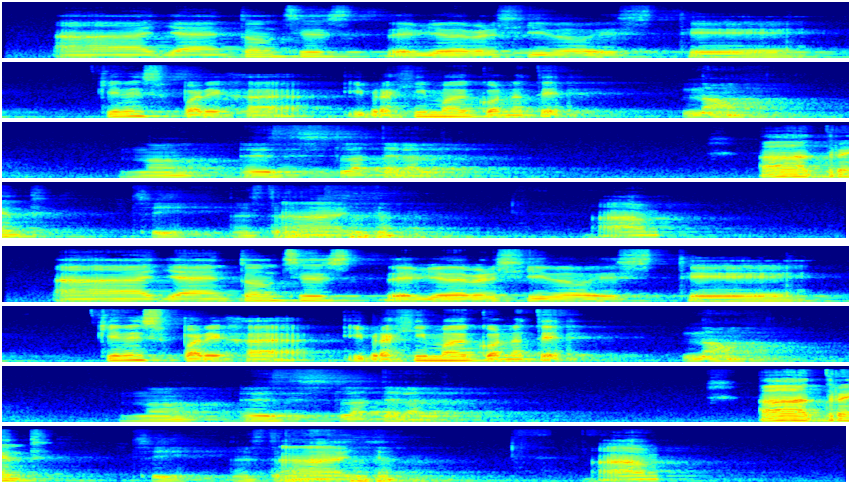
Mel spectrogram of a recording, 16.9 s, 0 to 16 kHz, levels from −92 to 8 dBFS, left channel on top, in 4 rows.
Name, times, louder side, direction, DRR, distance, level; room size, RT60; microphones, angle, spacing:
voice 1, 0.3-4.1 4.7-7.2 12.0-12.9 14.1-14.6 15.7-16.0, right 4 dB, 75° right, 0.9 m, -24 dB
voice 2, 7.6-8.0 9.1-10.7 13.4-14.7, equal, 20° left, 2.8 m, -29 dB
29.5 x 22.5 x 6.6 m
head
